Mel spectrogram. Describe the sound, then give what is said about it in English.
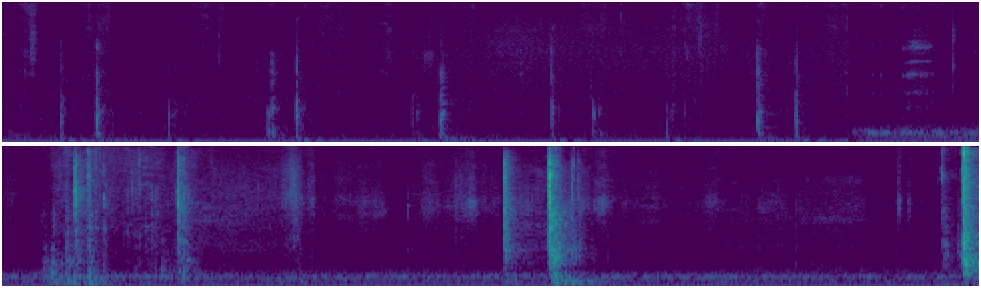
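Soft footsteps tap across a quiet room, then a door is handled and a lock clicks shut with a sharp metallic snap, followed by a low background hum. “You locked it. Subtle. That was it. That click is the verdict.”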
